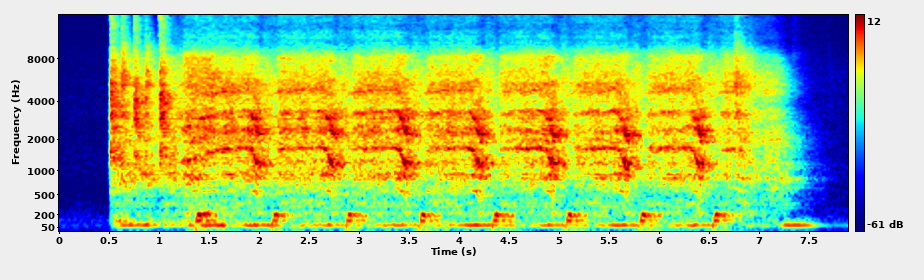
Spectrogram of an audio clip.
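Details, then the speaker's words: Honda H22 engine, compression test on cylinder 1 via starter solenoid: steady, even chuff about every half second, reading 212; normal compression cranking. "Number 1. 212. By the looks of it. Cylinder 1 worked out nicely."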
